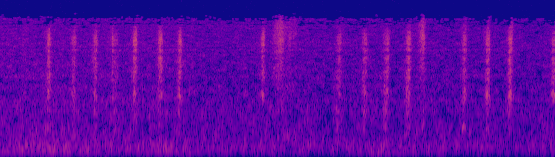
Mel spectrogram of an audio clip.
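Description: Copic marker nib stroking back and forth on printer paper: faint, quick scratchy strokes, about four a second, in runs with a brief pause about three seconds in.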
